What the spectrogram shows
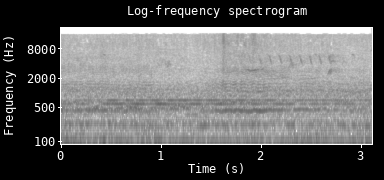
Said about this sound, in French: cette lumière, ces rayons de soleil, ces bruits, ces bruits d'ailes de petits insectes qui passent autour de vous.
